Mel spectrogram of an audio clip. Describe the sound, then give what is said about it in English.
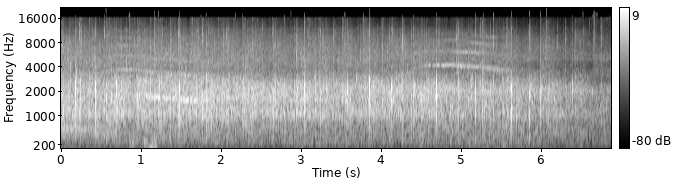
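Sustained church audience applause for the OKC children's leaders, a dense patter of many hands clapping at a steady level for several seconds before gradually thinning out at the end. “So, can we just give a round of applause to any OKC leaders?”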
